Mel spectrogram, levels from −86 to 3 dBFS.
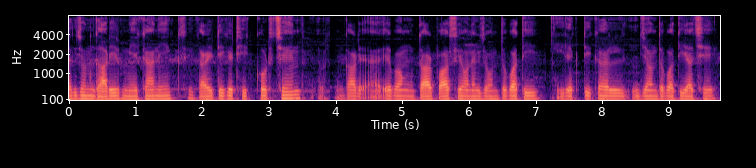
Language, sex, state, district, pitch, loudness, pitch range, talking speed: Bengali, male, West Bengal, Kolkata, 105 Hz, -23 LUFS, 100-110 Hz, 115 wpm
